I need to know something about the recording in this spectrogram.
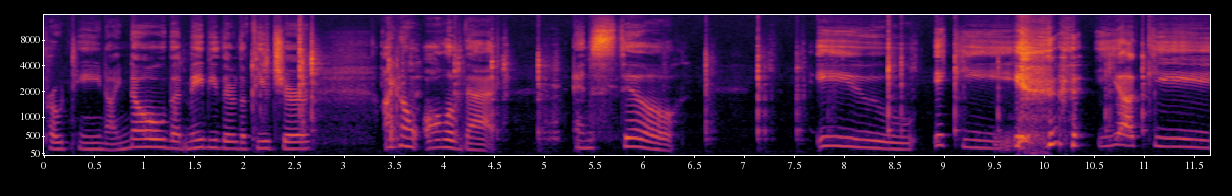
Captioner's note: laughs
